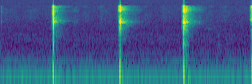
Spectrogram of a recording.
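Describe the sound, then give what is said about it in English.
Four crisp finger snaps at a steady, even pace, each a sharp bright click with nothing else but a faint low hum in between, played as the mystery sound in an Alexa sound quiz game. “Oh, I bet it's snap. Correct, the answer was snap.”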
